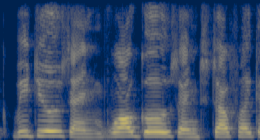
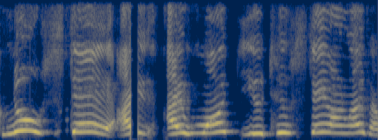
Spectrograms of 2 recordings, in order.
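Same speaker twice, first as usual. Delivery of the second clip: high begging voice, much higher; pleading fans; 9 semitones higher than usual. Retold or imitated. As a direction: plead like a clingy fan. Subscribers begging her to stay.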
